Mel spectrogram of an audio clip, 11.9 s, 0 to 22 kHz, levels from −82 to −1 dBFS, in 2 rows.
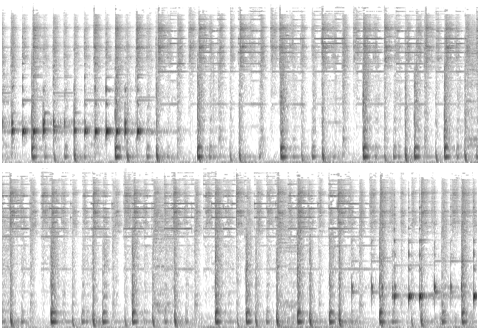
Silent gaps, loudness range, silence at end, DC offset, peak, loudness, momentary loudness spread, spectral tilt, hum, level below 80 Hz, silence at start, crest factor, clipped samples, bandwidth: none; 1 LU; 0 s; under 0.1%; -10 dBFS; -29 LUFS; 5 LU; -2.5 dB/octave; none; -56 dBFS; 0 s; 20 dB; under 0.1%; over 20 kHz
